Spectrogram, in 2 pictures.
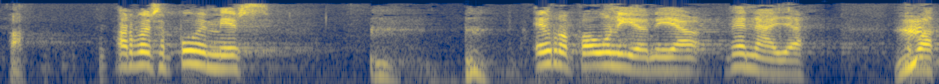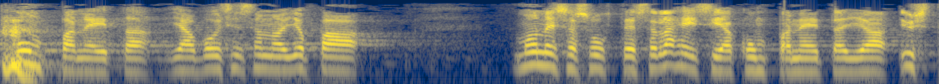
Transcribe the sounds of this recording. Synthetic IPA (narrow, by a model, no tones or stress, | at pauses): ɑrʋoisɑpuhemːies | euroːpɑunionijɑʋenæjæ | oʋɑt̪kumpːɑneit̪ɑjɑʋoisinsɑnoɑjjopɑ | monesːɑsuht̪eisːɑlæheisiækumpːɑneit̪ɑjɑyst̪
